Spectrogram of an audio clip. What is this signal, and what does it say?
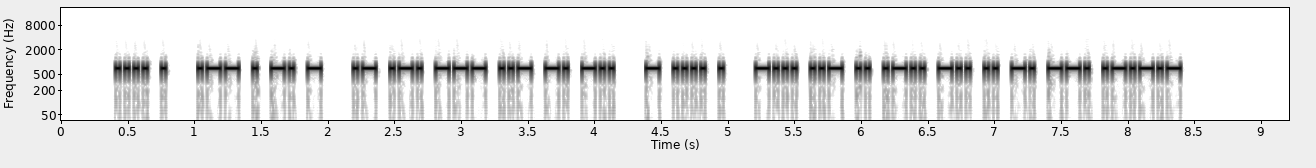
Morse code, heard as a keyed tone, about 36 wpm, 700 Hz. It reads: HE WENT AROUND THE BUILDING.
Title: Sentences from Top 1000 Words - Review Part 5 - 35wpm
